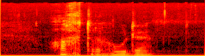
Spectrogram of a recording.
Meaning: 1. rearguard, rear 2. rear, trailers, people who are slow to adapt
- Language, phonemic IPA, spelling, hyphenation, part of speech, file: Dutch, /ˈɑx.tərˌɦu.də/, achterhoede, ach‧ter‧hoe‧de, noun, Nl-achterhoede.ogg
